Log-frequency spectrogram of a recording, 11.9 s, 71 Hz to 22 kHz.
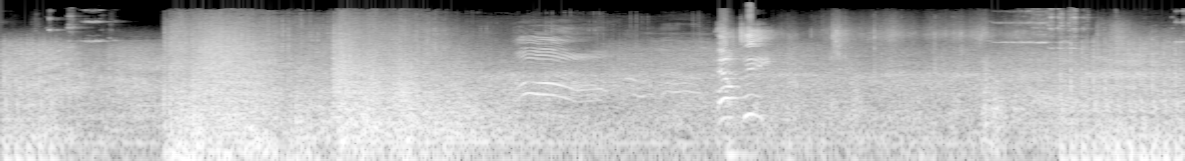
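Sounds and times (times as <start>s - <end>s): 
gunfire from several guns in a video game battle: 0.0s - 4.6s, 10.3s - 11.8s
booming blasts in a video game battle: 0.0s - 11.8s.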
